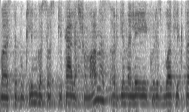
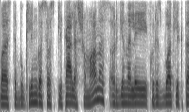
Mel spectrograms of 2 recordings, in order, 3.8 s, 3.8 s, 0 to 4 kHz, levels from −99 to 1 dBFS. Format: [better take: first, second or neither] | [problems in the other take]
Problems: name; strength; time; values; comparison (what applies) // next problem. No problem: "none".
second | room echo; dies away in 1.3 s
